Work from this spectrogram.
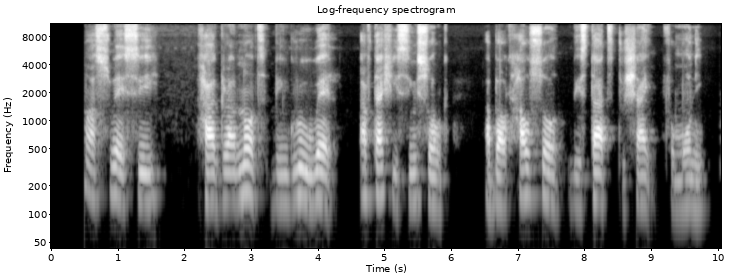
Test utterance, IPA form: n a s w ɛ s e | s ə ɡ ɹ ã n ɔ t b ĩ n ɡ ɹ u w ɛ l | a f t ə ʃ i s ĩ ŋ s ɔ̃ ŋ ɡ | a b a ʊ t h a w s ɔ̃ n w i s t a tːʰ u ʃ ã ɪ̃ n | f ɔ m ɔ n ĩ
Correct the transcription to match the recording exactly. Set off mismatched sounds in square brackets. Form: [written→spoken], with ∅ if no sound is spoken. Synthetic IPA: [n→m] a s w ɛ s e | [s→h] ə ɡ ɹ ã n ɔ t b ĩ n ɡ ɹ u w ɛ l | a f t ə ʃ i s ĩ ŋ s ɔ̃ ŋ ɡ | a b a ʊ t h a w s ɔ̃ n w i s t a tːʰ u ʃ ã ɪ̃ n | f ɔ m ɔ n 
